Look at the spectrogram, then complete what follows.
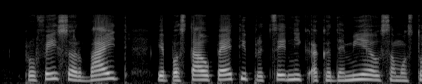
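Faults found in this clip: Gritty hiss riding on louder speech, roughening sharp onsets, throughout; nothing above 10.6 kHz. Likely 4-bit ADPCM compression: coarse adaptive steps, rate consistent with about 89 kbps, fitting a 22 kHz sample rate.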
